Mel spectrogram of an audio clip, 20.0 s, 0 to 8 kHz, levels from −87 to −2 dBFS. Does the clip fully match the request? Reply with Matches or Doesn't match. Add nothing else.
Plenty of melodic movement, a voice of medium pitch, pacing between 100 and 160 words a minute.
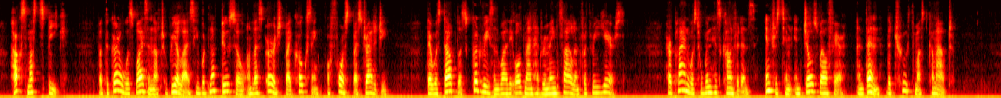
Doesn't match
